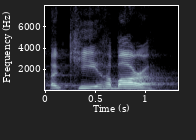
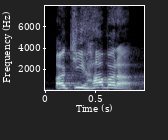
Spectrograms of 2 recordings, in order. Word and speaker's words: Akihabara: capital of the planet I'm gonna say it wrong a key habara Akihabara we are on our way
